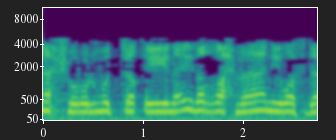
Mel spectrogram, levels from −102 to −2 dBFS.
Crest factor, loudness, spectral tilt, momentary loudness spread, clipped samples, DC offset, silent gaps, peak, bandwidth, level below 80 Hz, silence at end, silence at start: 16 dB; -20 LUFS; -11 dB/octave; 2 LU; under 0.1%; 1%; none; -4 dBFS; 4.9 kHz; -48 dBFS; 0 s; 0 s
